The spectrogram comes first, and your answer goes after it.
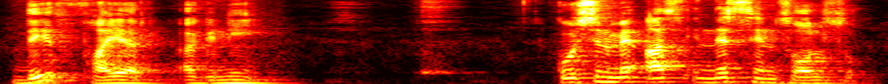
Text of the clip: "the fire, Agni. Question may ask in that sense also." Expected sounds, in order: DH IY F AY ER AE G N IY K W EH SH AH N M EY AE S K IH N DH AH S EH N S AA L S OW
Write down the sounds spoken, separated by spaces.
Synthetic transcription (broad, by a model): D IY F AY ER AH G N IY K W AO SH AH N M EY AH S IH N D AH S EH N S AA L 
